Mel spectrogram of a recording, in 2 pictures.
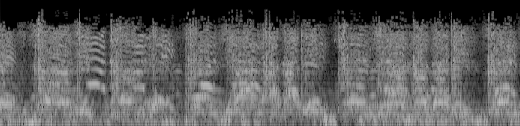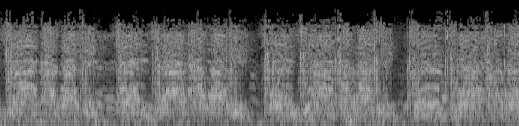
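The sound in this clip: Crowd of mourners chanting slogans at Mahsa Amini's grave in Aichi cemetery, Saqqez, with security forces present: loud, strongly rhythmic group chanting in many sharp, evenly spaced bursts that continue without a break.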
